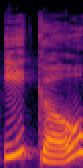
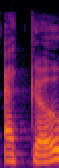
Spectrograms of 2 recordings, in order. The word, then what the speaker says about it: eco: We have eco, or you can also pronounce it echo. Both pronunciations are acceptable.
